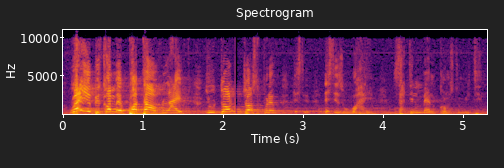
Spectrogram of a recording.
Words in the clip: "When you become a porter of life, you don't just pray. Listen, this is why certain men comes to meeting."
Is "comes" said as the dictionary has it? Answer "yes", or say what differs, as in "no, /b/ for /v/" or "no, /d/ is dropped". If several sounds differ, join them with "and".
no, /s/ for /z/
